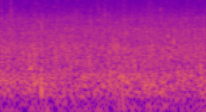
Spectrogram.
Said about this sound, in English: Let the sound of the water penetrate deeply into your heart.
